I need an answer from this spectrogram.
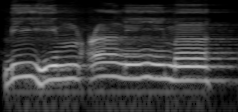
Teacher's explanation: mim sukun bertemu ain idhar safawi dibaca jelas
